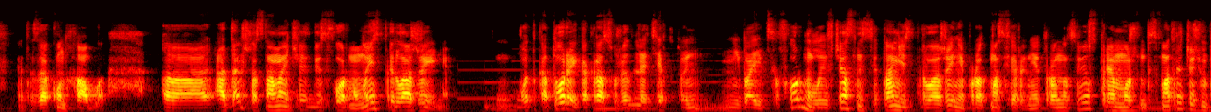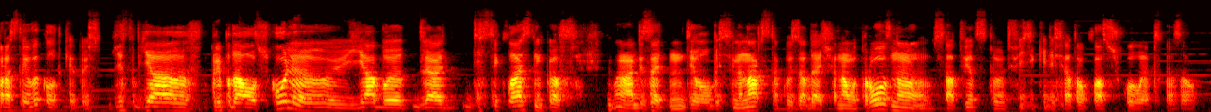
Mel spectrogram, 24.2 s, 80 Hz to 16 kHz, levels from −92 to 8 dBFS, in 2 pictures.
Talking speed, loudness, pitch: 170 wpm, -24 LUFS, 135 Hz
